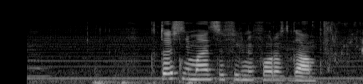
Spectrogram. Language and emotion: Russian, neutral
